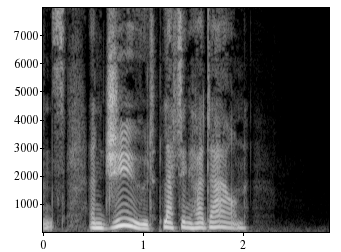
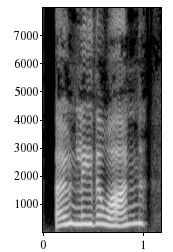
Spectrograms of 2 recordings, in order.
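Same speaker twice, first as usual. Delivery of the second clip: forced upbeat; 8 semitones higher, 5 dB louder than usual. A narrator's reading. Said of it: "I was trying for upbeat".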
